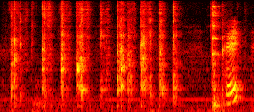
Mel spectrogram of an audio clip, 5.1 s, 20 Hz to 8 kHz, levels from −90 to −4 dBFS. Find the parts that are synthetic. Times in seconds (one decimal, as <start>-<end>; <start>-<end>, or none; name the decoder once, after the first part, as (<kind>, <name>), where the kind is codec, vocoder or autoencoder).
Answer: 0.0-2.1 (vocoder, Vocos); 2.8-3.6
